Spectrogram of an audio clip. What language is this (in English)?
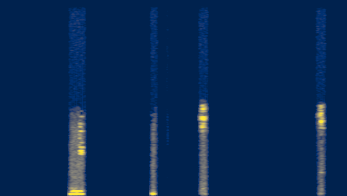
Swahili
